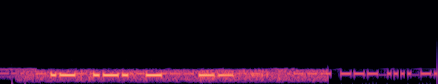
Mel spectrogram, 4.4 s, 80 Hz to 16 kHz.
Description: Morse code, heard as a keyed tone, about 26 wpm, 390 Hz. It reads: ART M
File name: 2016 JAN CW NAQP / 2016 Jan naqp k5ot - 0-10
